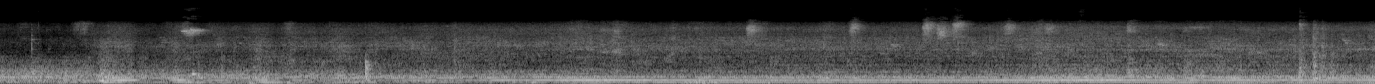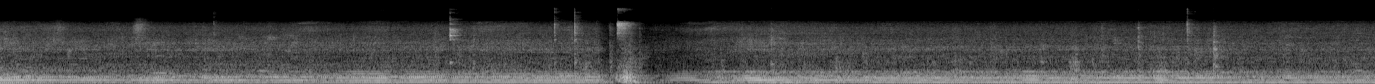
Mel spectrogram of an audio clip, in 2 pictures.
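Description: Wet laundry tumbles and sloshes in water inside a washing machine drum.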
